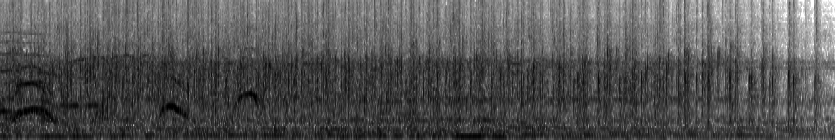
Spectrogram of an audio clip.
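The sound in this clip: Audience applause welcoming a comedian onto the stage: dense, steady clapping from a crowd that holds strong for several seconds, then thins and fades toward the end.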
